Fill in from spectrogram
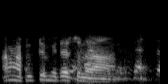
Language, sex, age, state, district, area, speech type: Telugu, male, 18-30, Telangana, Mancherial, rural, conversation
